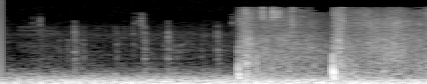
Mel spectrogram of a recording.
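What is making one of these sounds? Footsteps tread slowly.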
